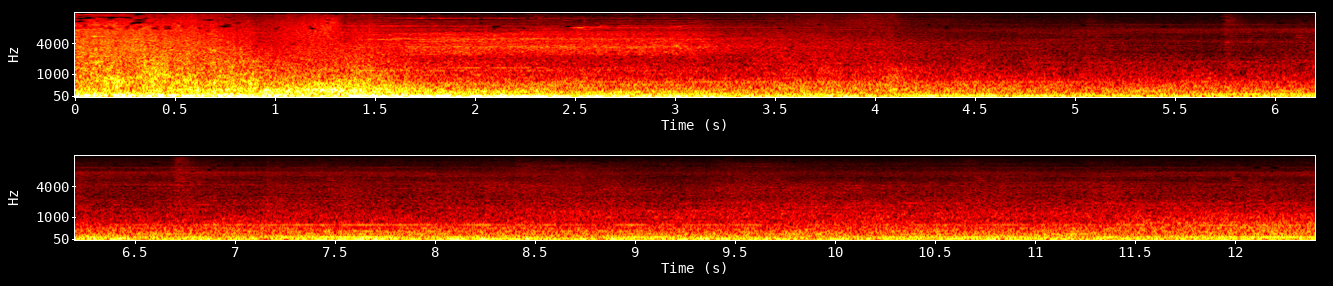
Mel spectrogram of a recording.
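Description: A video game victory tune plays softly.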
